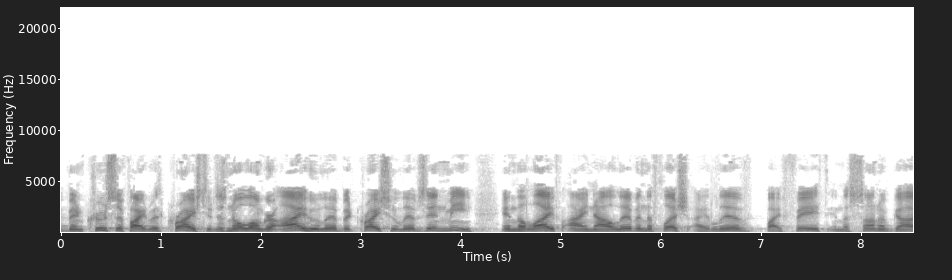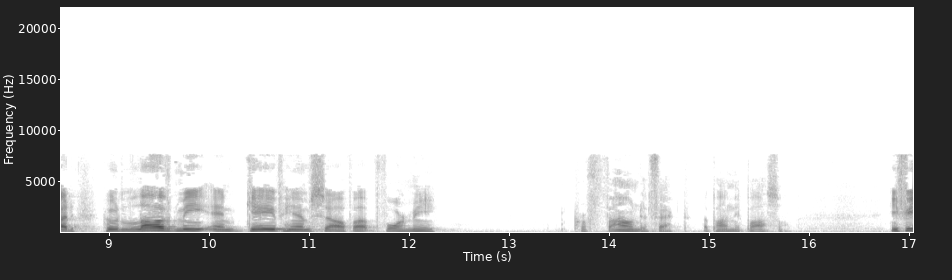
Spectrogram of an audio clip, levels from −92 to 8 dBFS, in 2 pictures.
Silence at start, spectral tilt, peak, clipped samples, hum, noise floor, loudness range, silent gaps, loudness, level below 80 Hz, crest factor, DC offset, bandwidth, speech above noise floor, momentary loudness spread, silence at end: 0 s; -4 dB/octave; -14 dBFS; under 0.1%; none; -78 dBFS; 19 LU; none; -33 LUFS; -70 dBFS; 20 dB; under 0.1%; 7.6 kHz; 45 dB; 17 LU; 0 s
